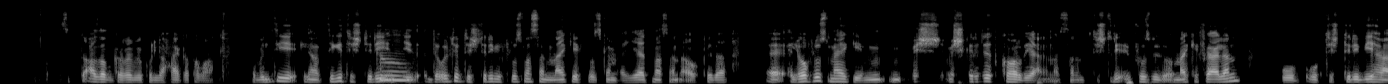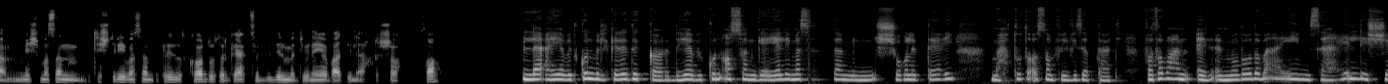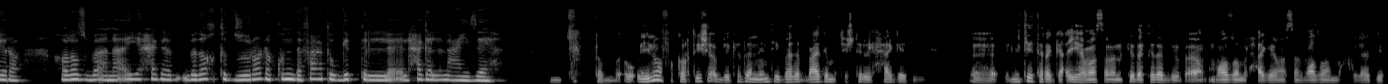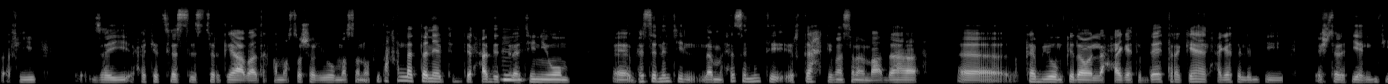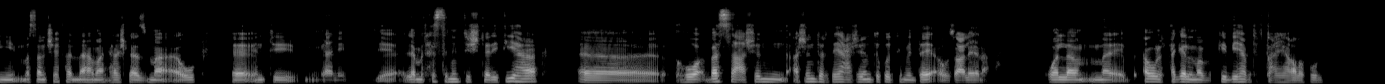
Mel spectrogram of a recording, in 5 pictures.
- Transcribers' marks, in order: tapping; in English: "Credit Card"; other background noise; in English: "بCredit Card"; in English: "بالcredit card"; sniff
- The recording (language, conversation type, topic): Arabic, advice, الإسراف في الشراء كملجأ للتوتر وتكرار الديون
